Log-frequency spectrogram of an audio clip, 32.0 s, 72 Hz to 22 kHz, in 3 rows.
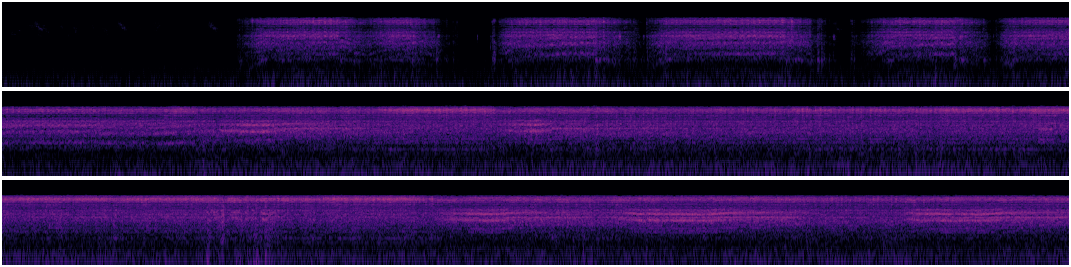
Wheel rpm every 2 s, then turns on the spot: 0, 80, 60, 110, 70, 140, 200, 230, 230, 230, 230, 230, 230, 220, 230, 220.
8-10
